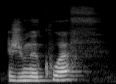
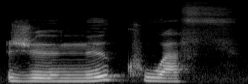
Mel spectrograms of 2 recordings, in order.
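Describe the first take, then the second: First: It is said fast, with some sounds dropped. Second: It is said at an ordinary speaking pace. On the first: This is how native speakers say it. "fast, as a native speaker would do" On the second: This is the pace learners should use. "at a normal pace"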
